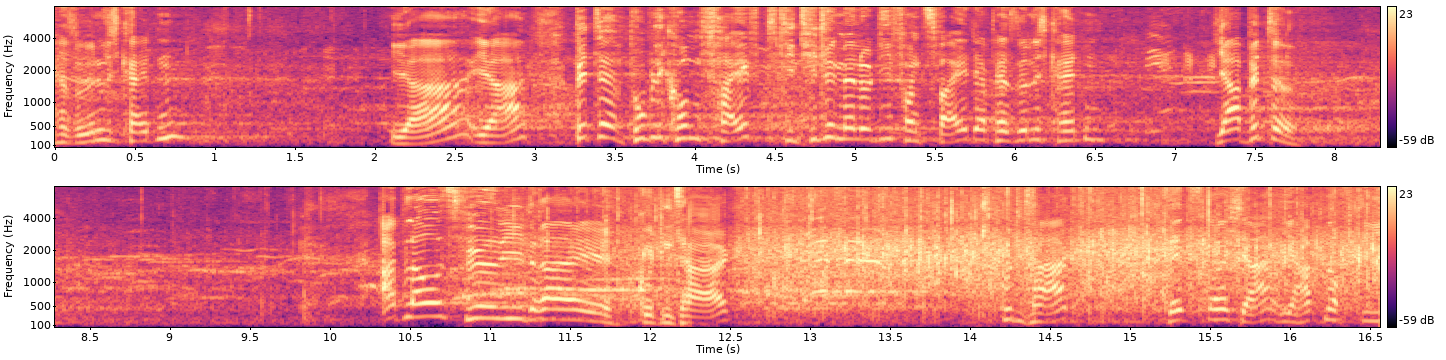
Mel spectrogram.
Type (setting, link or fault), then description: setting, live audience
